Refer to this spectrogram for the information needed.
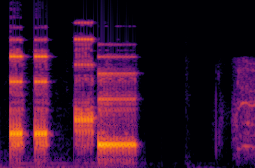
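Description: The Don and Mike show's hotline telephone rings in a series of short, loud electronic trill bursts, two quick pulses followed by a longer one, then a faint hint of a voice at the very end.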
